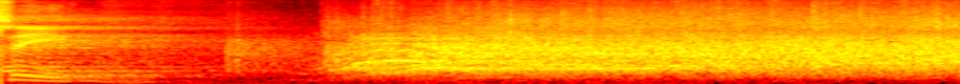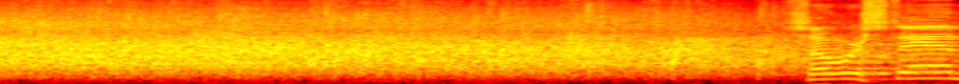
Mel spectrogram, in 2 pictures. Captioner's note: applause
